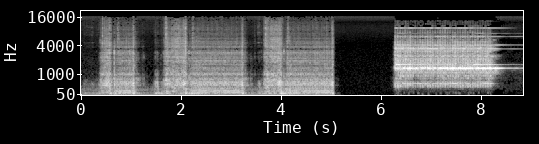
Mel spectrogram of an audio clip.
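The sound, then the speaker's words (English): A rotary telephone is dialed in three whirring, clicking bursts to call police headquarters, then after a short pause a loud telephone bell rings once for about two seconds. No one speaks. “I guess I'd better call them back. Here, Inspector, use this phone.”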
